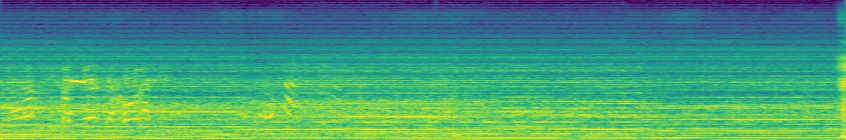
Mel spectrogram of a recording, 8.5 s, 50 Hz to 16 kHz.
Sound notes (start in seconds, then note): 0.1 people murmuring; 0.9 dramatic music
